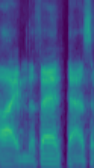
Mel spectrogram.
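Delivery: deep, low cartoon villain voice. Retelling how a cartoon villain announced itself: imitating a deep voice. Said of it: "some dude with a deep voice".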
